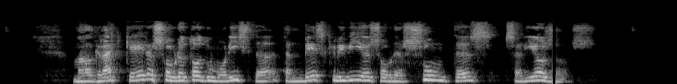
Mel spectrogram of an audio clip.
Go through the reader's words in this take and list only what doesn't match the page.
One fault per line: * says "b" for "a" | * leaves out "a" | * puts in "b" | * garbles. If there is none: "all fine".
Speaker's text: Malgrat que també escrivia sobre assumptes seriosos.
* puts in "era sobretot humorista"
